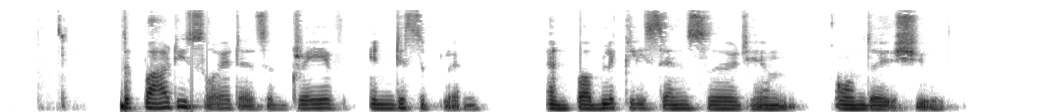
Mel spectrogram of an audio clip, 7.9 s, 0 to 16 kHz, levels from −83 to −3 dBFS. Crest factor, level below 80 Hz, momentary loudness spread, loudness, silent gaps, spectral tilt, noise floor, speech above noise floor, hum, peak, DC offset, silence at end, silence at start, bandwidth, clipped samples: 18 dB; -52 dBFS; 14 LU; -17 LUFS; 0.84-0.89 s, 2.67-2.77 s, 3.69-3.87 s, 3.99-4.10 s, 6.08-6.24 s; -6 dB/octave; -40 dBFS; 24 dB; none; 0 dBFS; under 0.1%; 0.8 s; 0.45 s; 11.5 kHz; under 0.1%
